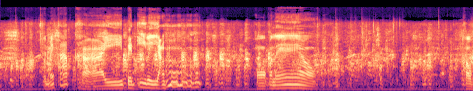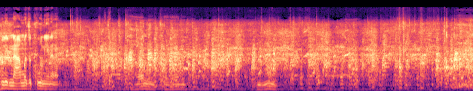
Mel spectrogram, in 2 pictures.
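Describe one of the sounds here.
A large flock of ducks quacks loudly and continuously.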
